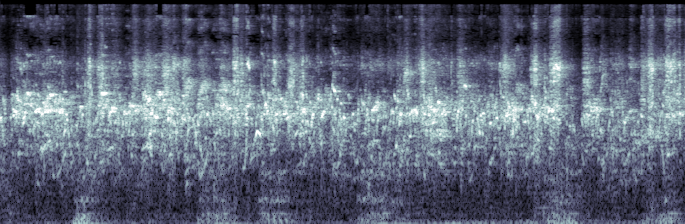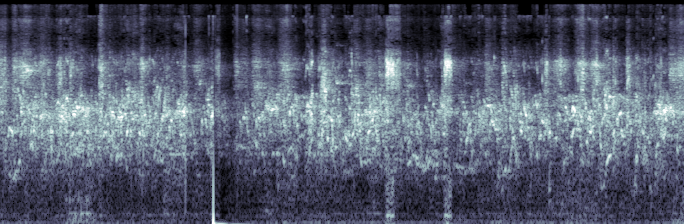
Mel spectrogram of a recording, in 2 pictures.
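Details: Autumn morning mealtime for a pet parakeet: long unbroken run of high-pitched scratchy warbling and squawks, with a brief sharp click near the middle.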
